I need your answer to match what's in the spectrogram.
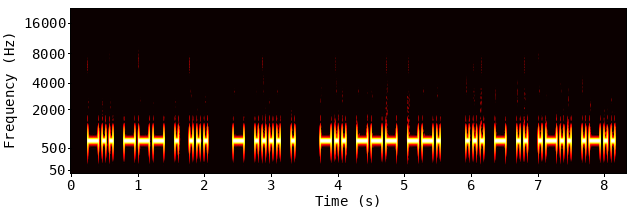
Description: Morse code, heard as a keyed tone, about 22 wpm, 700 Hz. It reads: DOES THE DOG STILL
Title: Sentences from Top 1000 Words - Review Part 3 - 22wpm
